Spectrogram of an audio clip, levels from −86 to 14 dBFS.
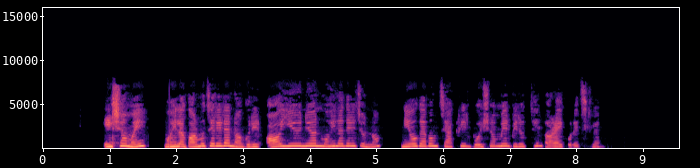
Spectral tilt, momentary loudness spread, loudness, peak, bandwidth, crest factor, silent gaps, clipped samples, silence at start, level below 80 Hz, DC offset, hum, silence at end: -4.5 dB/octave; 12 LU; -16 LUFS; -2 dBFS; 7.6 kHz; 14 dB; 1.60-1.82 s, 3.30-3.34 s, 5.11-5.37 s, 7.27-7.31 s; under 0.1%; 0.9 s; -58 dBFS; under 0.1%; none; 1.2 s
